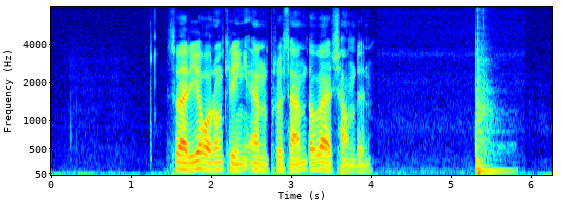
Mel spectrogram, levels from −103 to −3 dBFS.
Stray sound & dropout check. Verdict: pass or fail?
fail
